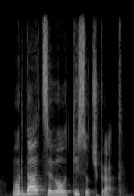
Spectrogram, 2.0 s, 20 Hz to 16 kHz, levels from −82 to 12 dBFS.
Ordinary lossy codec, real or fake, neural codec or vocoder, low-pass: none; fake; codec, 32 kHz, 1.9 kbps, SNAC; 14.4 kHz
